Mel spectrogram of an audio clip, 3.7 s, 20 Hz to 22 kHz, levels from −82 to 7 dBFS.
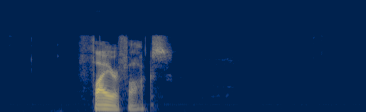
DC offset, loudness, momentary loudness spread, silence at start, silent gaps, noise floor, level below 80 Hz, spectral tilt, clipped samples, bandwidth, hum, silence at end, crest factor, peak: under 0.1%; -22 LUFS; 12 LU; 0.95 s; none; -81 dBFS; -64 dBFS; -4.5 dB/octave; under 0.1%; 7.2 kHz; none; 2 s; 26 dB; -2 dBFS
